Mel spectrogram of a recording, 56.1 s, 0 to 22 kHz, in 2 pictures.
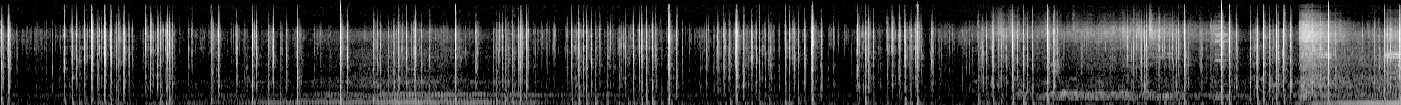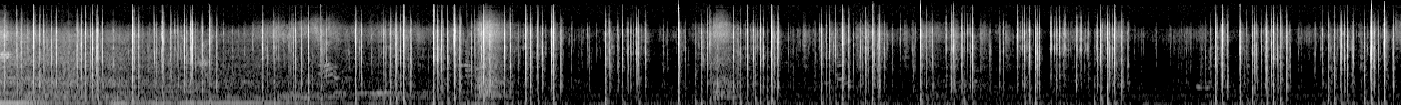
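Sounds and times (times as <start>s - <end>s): keyboard typing clicks: 0.0s - 50.6s, 51.7s - 56.0s
low rumble: 0.7s - 17.1s, 18.6s - 44.6s.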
